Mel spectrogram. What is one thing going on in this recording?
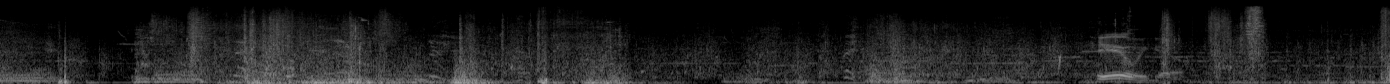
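Blades strike with sharp hits.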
